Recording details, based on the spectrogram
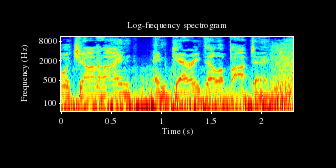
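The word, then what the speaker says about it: Dell'Abate: with John Heat is a heat and Gary Debate. I love when everyone pronounces it wrong. Hey, it's Jimmy Kimmel. You're listening to the wrap-up show with John Hine and Gary Deabate.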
